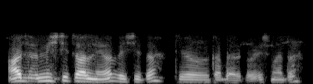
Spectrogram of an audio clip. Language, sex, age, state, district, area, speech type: Nepali, male, 30-45, West Bengal, Jalpaiguri, rural, conversation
